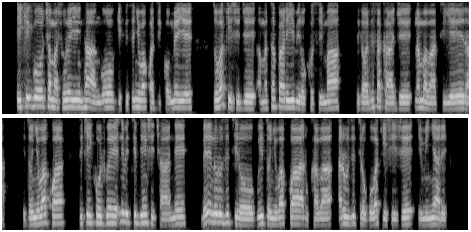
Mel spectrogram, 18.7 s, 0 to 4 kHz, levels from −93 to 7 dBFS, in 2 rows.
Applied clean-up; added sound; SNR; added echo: none; none; none; none.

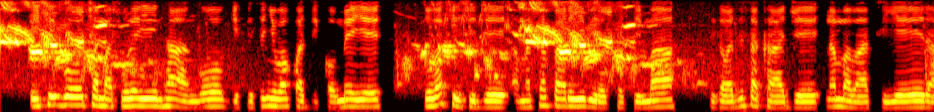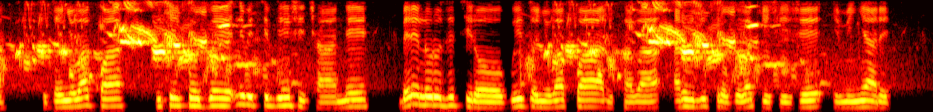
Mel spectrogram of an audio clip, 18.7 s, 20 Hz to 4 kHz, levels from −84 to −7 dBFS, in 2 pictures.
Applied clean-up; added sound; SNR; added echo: none; Bird; -3 dB; none.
